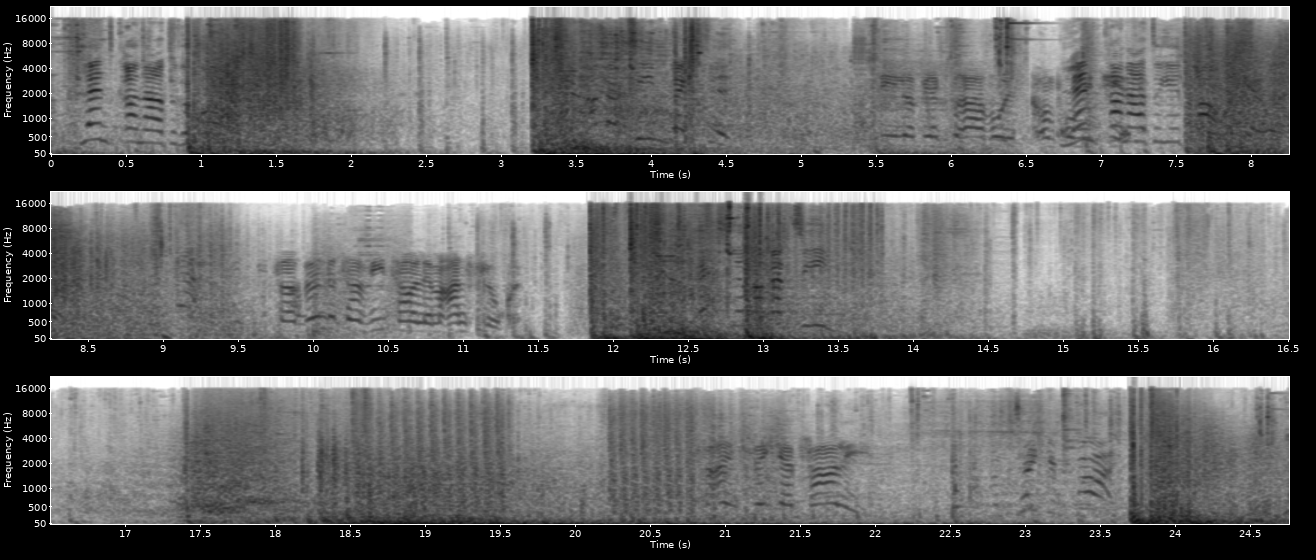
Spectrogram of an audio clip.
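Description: Loud rifle shots boom, each followed by a ringing echo.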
